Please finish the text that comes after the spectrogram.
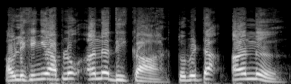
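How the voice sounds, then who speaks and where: A man teaching Hindi spelling in a live online class, patiently repeating each word slowly and fondly addressing his students as children. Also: high-pitched, very animated, no room sound, studio quality.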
